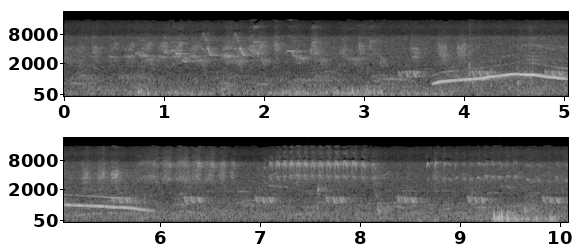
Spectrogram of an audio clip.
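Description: Mixed birdsong: high chirping and chatter, one long clear whistle that rises then falls about four seconds in, then a run of short notes at about two a second.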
